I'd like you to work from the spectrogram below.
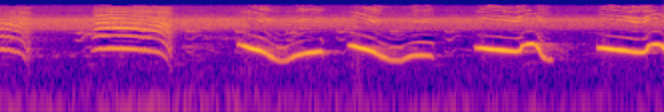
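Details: White-cheeked laughingthrush delivering loud slurred whistles: a long falling note, then four phrases that drop and hook back upward, roughly every half second, over steady background hiss.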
